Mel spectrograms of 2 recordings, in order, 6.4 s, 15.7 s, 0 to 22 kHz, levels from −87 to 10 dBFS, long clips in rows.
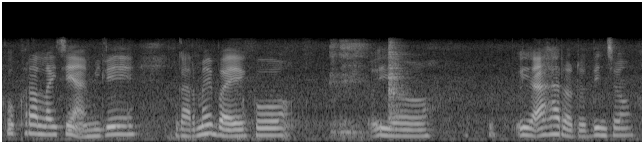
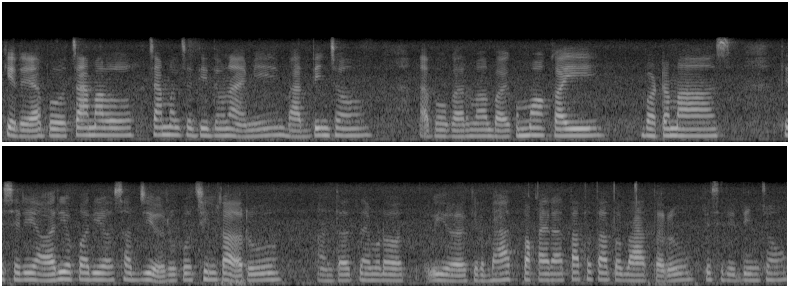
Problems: none marked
